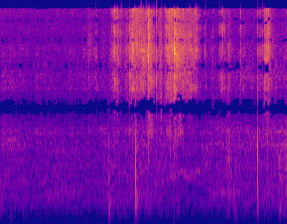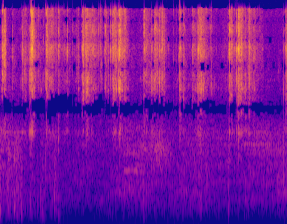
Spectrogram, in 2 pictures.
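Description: Irregular rustling and crackling of bedding fabric, with light scratches and ticks, as a kitten plays with a cord toy on a bedspread. It starts about two seconds in and comes in uneven flurries.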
